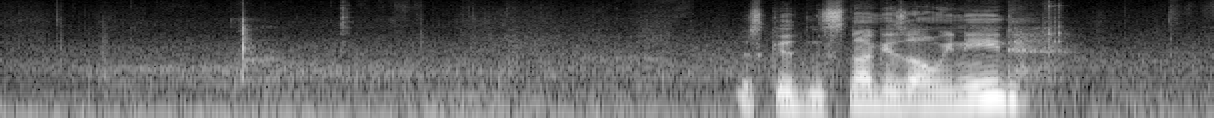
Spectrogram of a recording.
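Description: A wrench clicks against metal.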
